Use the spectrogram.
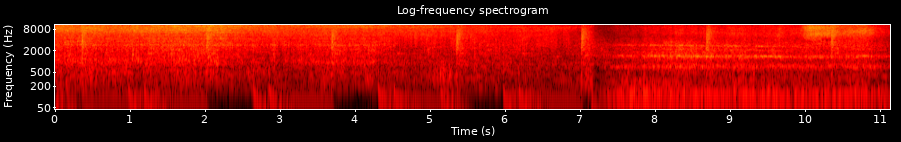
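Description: An express train hauled by steam locomotive 5029 Nunney Castle with Class 57 diesel 57311 at the rear runs through Cockwood Harbour at night, wheels thumping rhythmically over rail joints before a louder, rumbling roar as it passes close.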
